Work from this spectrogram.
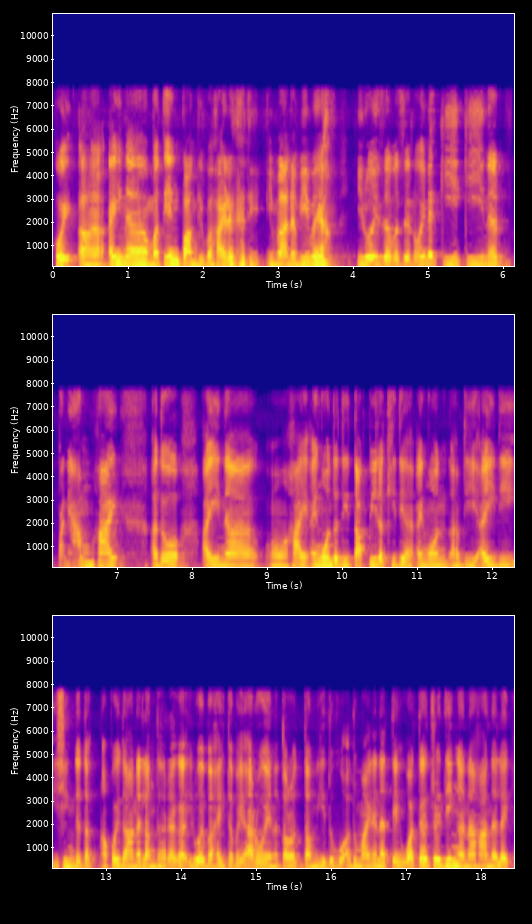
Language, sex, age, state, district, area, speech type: Manipuri, female, 45-60, Manipur, Imphal West, urban, spontaneous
